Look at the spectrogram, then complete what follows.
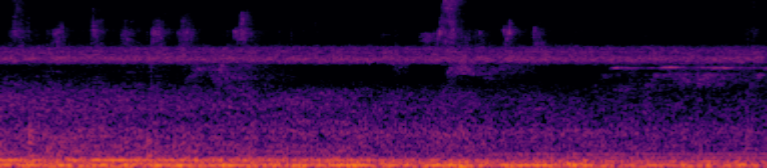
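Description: Insects buzzing in a steady, even high drone from the wooded riverbank, over a low steady rumble.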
